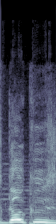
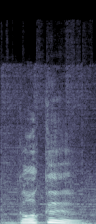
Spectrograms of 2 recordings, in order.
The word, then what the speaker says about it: Goku: If you pronounce Goku's name Goku, you're a dirty Englishspeaking barbarian because his name should actually be pronounced Goku.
